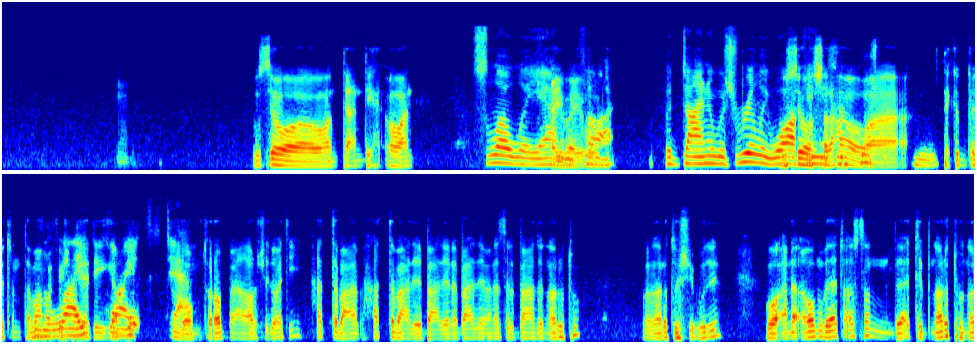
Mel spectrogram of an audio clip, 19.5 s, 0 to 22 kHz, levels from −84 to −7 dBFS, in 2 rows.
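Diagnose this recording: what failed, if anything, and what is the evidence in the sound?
The speech dips in level whenever the far side appears to be talking: a shallow dip of about 5 dB from 5.93 to 6.13 s, then much deeper cuts from 8.19 to 9.5 s (down by roughly 30 dB), 10.0 to 10.19 s (about 20 dB) and 10.92 to 11.46 s (about 25 dB). This is speech suppressed in double talk, at the call-processing stage. The echo canceller likely could not tell the local talker from loudspeaker echo and attenuated both.

From 6.34 to 6.47 s the room background drops by about 9 dB and then comes back. This is background gated by the echo canceller, also in call processing. While the loudspeaker was active, the canceller's suppressor clamped down on the microphone signal and took the ambient sound with it. The background returned once the suppressor released, so the gap is short.

Between 8.27 and 8.37 s a faint, delayed copy of the speech surfaces, about 25 dB below the main speech and trailing it by 396 ms. 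It is brief and scrappy. This is an echo leak in call processing. The delay and low level point to the far end's loudspeaker sound likely reaching its microphone and slipping past an echo canceller that did not fully remove it. The residue was then sent back down the call.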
